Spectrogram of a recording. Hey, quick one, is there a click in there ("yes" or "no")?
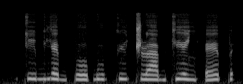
no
